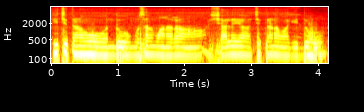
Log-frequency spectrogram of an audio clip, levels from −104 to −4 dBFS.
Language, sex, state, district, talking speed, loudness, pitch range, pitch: Kannada, male, Karnataka, Bangalore, 85 wpm, -14 LUFS, 135-145 Hz, 140 Hz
